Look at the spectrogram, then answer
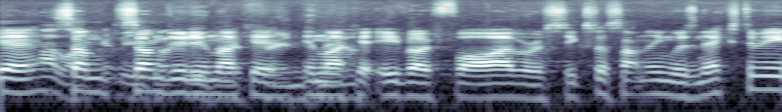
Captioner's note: none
